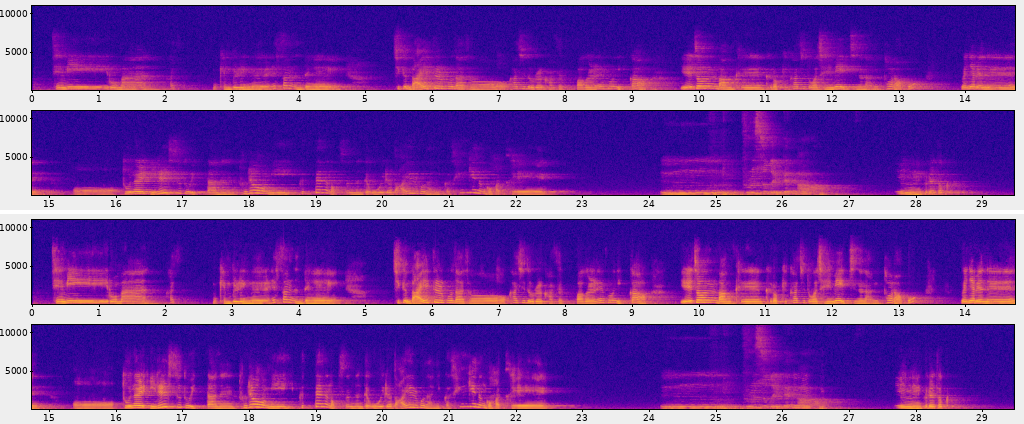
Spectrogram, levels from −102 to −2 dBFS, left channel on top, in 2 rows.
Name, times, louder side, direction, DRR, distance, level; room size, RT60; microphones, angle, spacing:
voice 1, 0.3-1.9 2.8-4.9 5.4-9.2 9.7-13.3 13.9-14.9 15.4-22.5 26.2-26.6 27.7-28.5, right 5 dB, 80° right, 14 dB, 0.4 m, -27 dB
voice 2, 24.2-26.6, left 3 dB, 30° left, -6 dB, 2.5 m, -31 dB
8.6 x 4.7 x 5.0 m, 1.3 s
head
